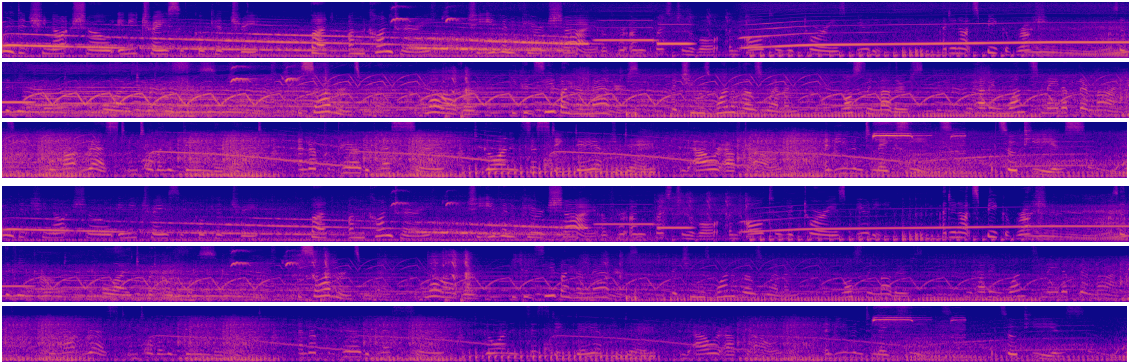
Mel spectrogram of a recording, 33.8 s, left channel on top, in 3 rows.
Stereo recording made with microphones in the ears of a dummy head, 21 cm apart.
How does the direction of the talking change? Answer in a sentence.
You can hear the talking move from left to right and back again.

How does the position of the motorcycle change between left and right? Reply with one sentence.
You can hear the motorcycle move to the left.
